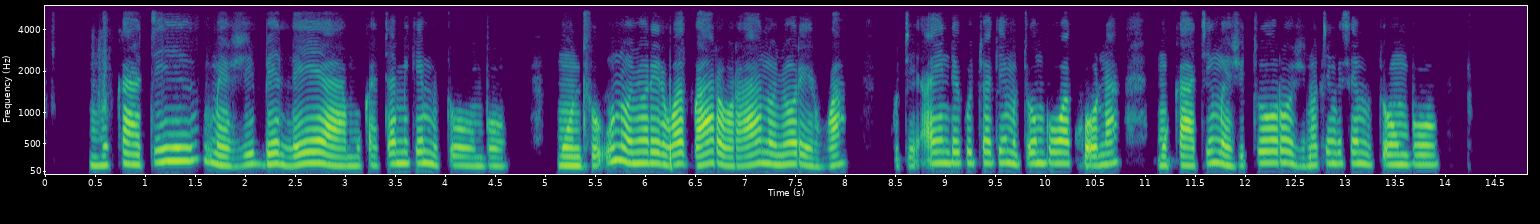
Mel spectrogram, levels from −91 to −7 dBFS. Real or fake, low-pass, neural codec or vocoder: real; 5.4 kHz; none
